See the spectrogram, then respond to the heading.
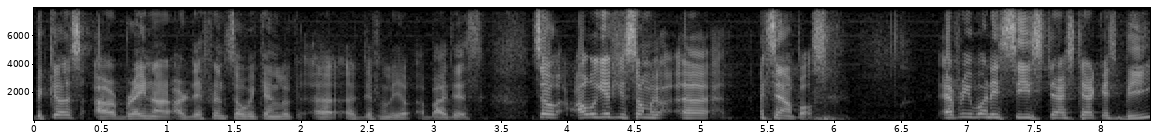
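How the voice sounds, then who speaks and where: Very fast and with very wide pitch swings, a man talks at a high pitch with a Dutch accent. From Netherlands. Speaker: university teacher. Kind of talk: lecture.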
